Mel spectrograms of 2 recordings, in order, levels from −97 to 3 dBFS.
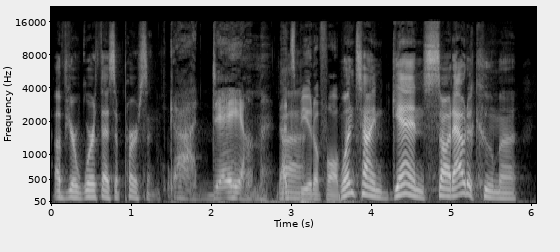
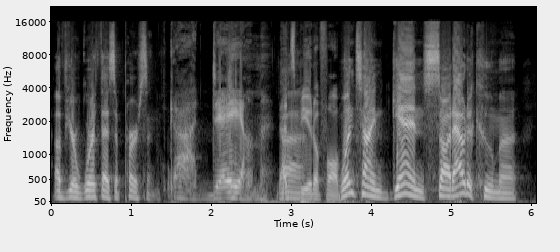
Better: first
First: none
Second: distortion; slight; 3% of the sound clipped

